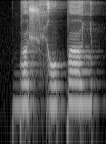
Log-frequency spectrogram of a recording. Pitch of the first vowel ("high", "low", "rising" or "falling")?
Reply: low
